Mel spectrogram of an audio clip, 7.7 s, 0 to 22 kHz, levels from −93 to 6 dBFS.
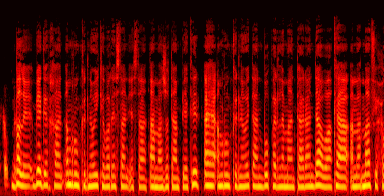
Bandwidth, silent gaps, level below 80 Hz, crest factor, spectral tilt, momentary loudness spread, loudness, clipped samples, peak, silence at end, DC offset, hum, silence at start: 13 kHz; none; -70 dBFS; 18 dB; -6.5 dB/octave; 5 LU; -28 LUFS; under 0.1%; -10 dBFS; 0 s; under 0.1%; none; 0.05 s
